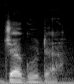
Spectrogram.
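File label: "jaguda", Nigerian Pidgin, male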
